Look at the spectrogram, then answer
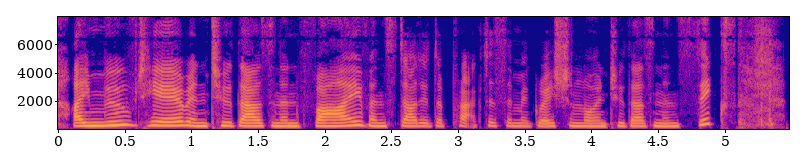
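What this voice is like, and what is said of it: British London accent. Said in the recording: “If you can tune into my accent, I was born in London, UK.”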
